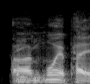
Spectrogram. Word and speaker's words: MoyaPay: It's pronounced MoyaPay, is it? Is that correct? MoyaPay, there's no D on the end.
